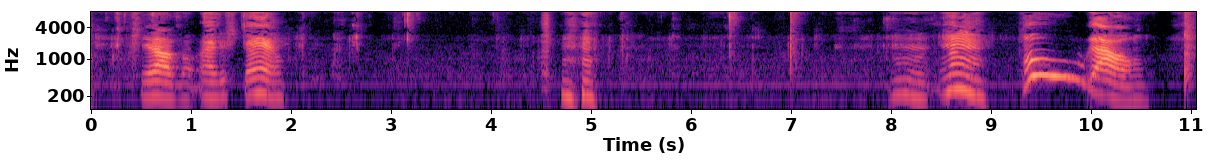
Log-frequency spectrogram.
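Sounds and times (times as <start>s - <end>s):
close-up chewing: 0.0s - 0.6s, 1.2s - 8.1s
faint steady hum: 0.0s - 11.0s
short hummed vocal sounds: 4.4s - 6.6s, 7.3s - 10.6s.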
